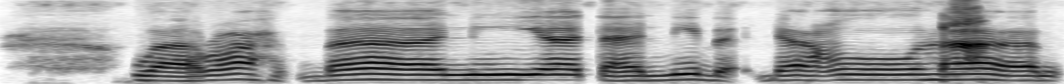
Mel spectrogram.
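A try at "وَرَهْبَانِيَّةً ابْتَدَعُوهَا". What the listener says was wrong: Terbalik. Bukan da'u. Tanya ketinggalan. Tada'uha.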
